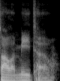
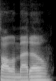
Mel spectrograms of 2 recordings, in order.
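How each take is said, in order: First: The third syllable sounds like the word 'me'. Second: The third syllable sounds like 'met', not 'me'. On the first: "he's a me me guy" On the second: "Maybe it's Salametto"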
